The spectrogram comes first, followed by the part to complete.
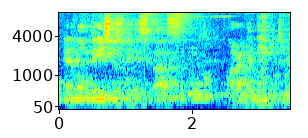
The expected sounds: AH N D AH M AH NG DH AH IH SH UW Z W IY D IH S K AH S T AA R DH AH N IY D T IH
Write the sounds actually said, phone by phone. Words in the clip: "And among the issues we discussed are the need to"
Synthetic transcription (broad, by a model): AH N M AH UH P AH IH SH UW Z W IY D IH S K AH S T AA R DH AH N IY D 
